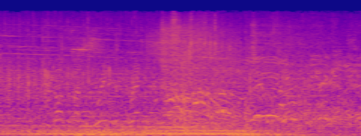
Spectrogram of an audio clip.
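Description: A large crowd at a rally in front of the most powerful international institution in the world roars and cheers for the Fantastic Four, a dense, loud wash of many voices that swells slightly midway and holds for the whole stretch, with no single speaker standing out.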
